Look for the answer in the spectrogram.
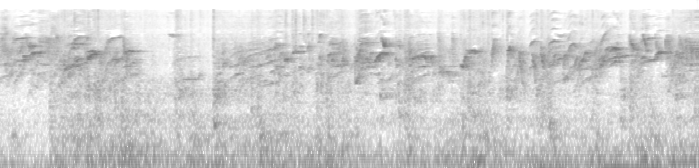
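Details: A male Hawfinch gives sharp, high ticking calls in rapid, irregular bursts, over a busy background of other small birds chirping.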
